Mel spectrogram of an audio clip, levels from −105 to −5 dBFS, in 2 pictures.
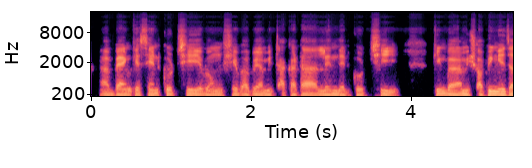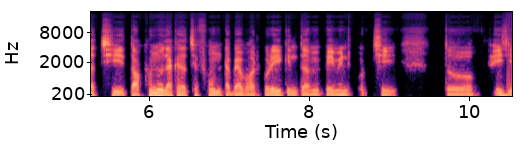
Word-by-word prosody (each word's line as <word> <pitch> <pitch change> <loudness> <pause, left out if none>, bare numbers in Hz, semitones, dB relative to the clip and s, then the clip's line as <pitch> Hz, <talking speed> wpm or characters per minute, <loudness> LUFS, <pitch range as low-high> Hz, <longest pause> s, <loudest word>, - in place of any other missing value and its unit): আ - - -3
ব্যাংকে 85 +2 +2
send 95 -1 0
করছি 95 +1 +1 0.2
এবং 85 -1 -3 0.2
সেভাবে 90 0 -3
আমি 90 - -2
টাকাটা 85 - -3 0.2
লেনদেন 85 -1 -1
করছি। 85 +1 -1 0.6
কিংবা 95 -2 0
আমি 90 0 0
শপিংয়ে 105 +3 +3
যাচ্ছি 100 +2 +4 0.2
তখনও 125 +8 +3
দেখা 110 +1 +2
যাচ্ছে 100 +1 -1
ফোনটা 105 -1 0
ব্যবহার 95 0 0
করেই 110 +3 +4
কিন্তু 95 -1 -3
আমি 90 0 -2
payment 90 -1 +2
করছি। - - -3 0.8
তো 100 - -1 0.6
এইযে 145 +6 +2
95 Hz, 150 wpm, -24 LUFS, 90-100 Hz, 0.8 s, যাচ্ছি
